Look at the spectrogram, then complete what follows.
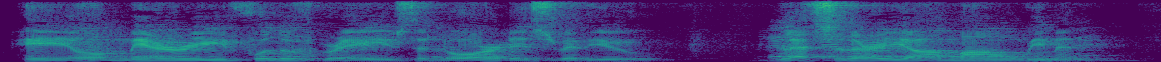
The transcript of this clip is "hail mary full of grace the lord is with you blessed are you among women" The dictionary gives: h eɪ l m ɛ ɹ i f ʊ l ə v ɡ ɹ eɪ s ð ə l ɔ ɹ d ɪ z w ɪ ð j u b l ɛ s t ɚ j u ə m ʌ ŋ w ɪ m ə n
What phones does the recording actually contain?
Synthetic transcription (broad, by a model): h eɪ l m ɛ ɹ i f ʊ l ə v ɡ ɹ eɪ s ð ə l ɔ ɹ d ɪ z w ɪ ð j u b l ɛ s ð ɚ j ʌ ə m ʌ ŋ w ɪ m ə n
